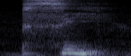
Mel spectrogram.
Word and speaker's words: psi: Tenemos también después la psi. PSI como de psicológico, pero se pronuncia más la p. Es como decir psicológico. Psicológico.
